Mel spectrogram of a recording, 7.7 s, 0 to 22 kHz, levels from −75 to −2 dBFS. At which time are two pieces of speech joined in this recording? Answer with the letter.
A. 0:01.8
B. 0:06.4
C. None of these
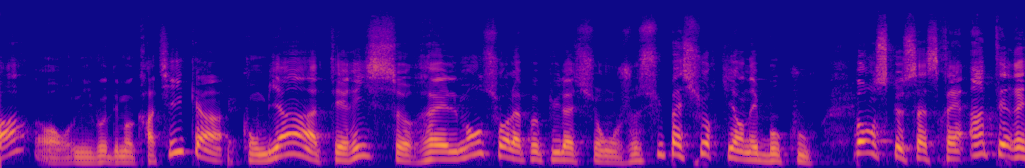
B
